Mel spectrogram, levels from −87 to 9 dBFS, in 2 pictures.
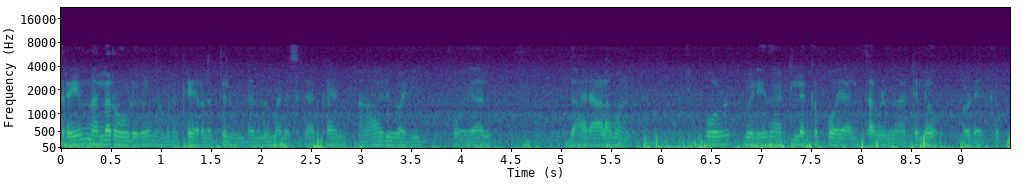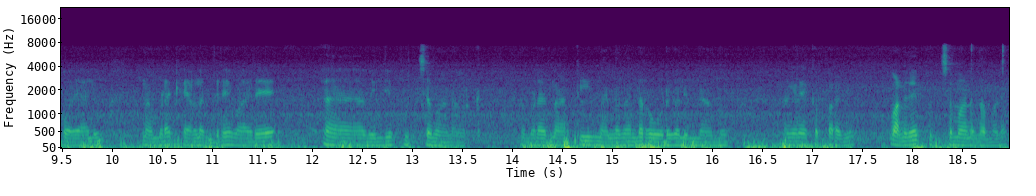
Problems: constant background noise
